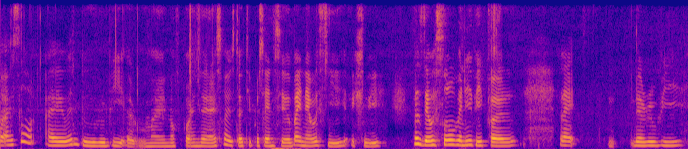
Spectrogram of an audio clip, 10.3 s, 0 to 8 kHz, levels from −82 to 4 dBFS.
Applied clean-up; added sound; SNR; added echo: neural mask model Resemble Enhance denoiser.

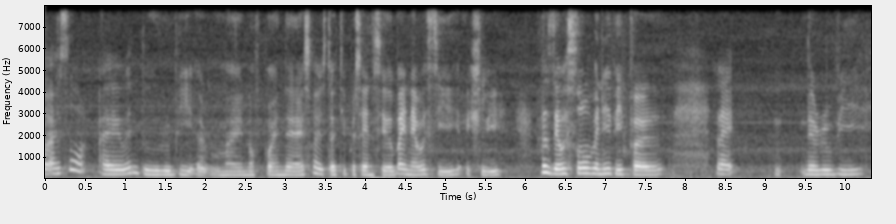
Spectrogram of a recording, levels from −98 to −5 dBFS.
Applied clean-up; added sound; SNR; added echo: none; none; none; none.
